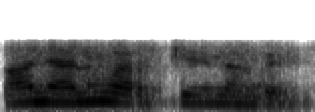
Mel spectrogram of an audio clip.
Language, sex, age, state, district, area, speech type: Malayalam, female, 18-30, Kerala, Kasaragod, rural, conversation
